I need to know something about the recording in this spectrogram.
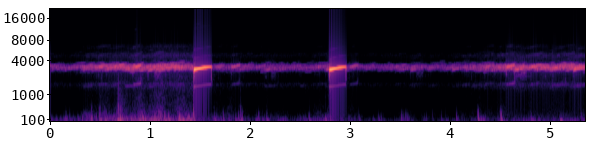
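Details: Spring peeper males in a Wisconsin spring chorus, calling for females, captured on a phone: a continuous high-pitched trill of many peepers, with two loud, sharp upslurred peeps about 1.4 seconds apart and faint low thumps.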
